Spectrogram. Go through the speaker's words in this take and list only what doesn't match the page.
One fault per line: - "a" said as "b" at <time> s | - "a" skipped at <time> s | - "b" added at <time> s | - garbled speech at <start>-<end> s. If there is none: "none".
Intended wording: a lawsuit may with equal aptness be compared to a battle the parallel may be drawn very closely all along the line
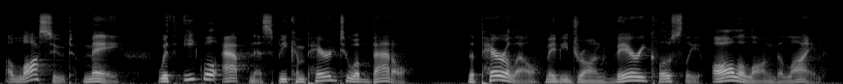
none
